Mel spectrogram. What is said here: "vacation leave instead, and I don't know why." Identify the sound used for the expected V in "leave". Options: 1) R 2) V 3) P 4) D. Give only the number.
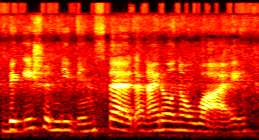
3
